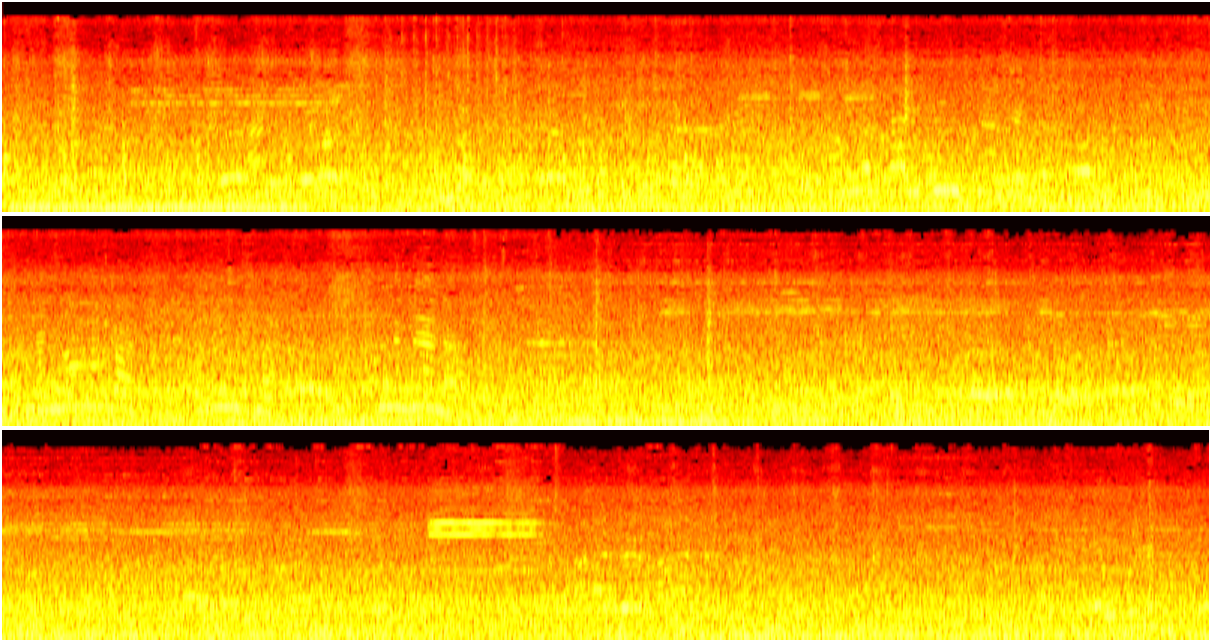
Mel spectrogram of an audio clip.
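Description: A knife scrapes scales off a fish with quick, rasping strokes.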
